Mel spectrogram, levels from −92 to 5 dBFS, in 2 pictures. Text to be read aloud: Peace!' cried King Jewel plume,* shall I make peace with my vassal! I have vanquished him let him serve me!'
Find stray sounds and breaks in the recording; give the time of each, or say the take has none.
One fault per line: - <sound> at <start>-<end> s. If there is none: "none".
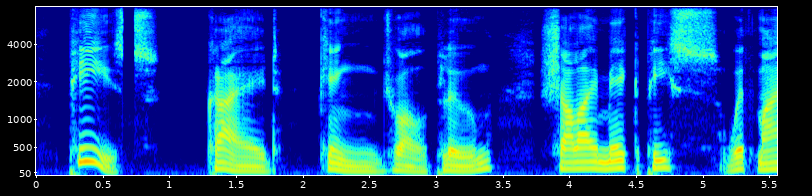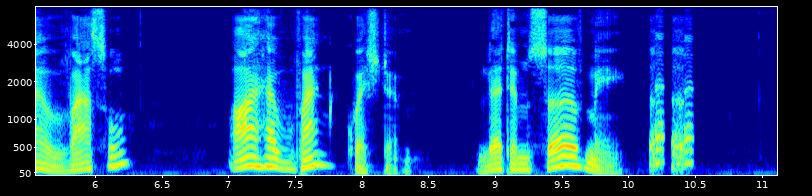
- dropout at 0.6-0.7 s
- laugh at 10.2-10.5 s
